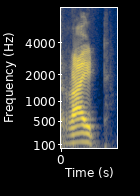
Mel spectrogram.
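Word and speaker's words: write: डब्लू आर आई टी तो यहां W silent रहता है इसको पढ़ते हैं राइट ठीक उसके बाद पत्र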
